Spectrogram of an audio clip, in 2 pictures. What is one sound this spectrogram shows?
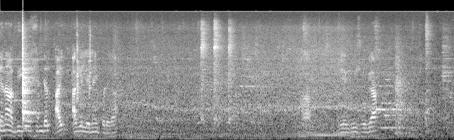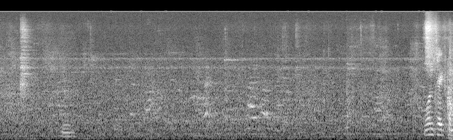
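A ratchet wrench clicks as bolts are tightened on metal.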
